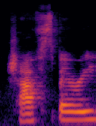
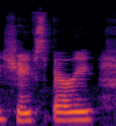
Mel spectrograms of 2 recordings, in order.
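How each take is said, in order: First: "Shaftesbury" with short a, as in "shaft"; trying a pronunciation. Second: "Shaftesbury" with long a, as in "shape"; trying another pronunciation. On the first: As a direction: try "Shaftesbury" as SHAFF-sbury, questioning. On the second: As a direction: try "Shaftesbury" as SHAYF-sbury, unsure. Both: Shown as a demonstration. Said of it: "Shaf-, Shaftesbury Avenue".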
